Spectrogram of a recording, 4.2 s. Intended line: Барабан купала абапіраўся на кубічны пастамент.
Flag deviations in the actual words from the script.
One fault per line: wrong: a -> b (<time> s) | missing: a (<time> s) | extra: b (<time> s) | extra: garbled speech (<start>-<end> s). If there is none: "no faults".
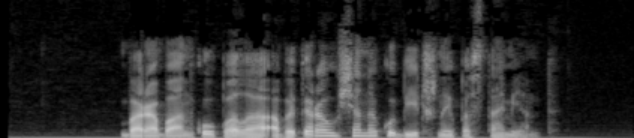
no faults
